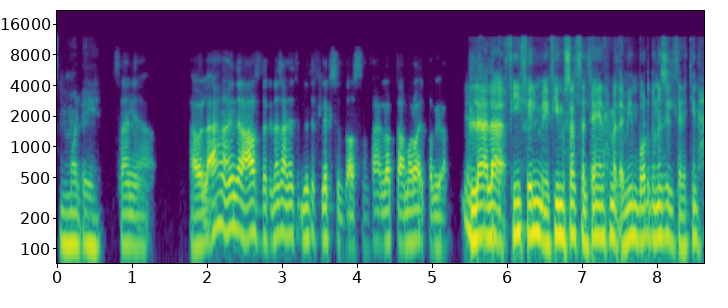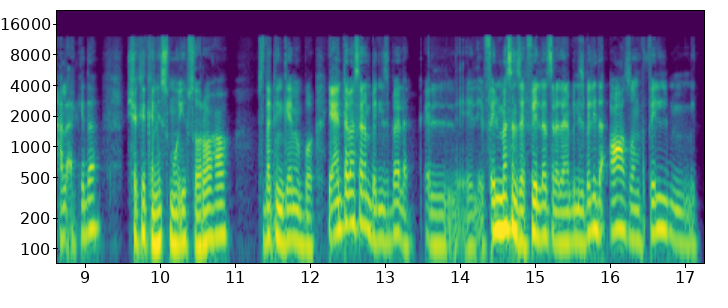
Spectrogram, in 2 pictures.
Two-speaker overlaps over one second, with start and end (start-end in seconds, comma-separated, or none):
none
